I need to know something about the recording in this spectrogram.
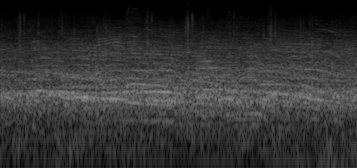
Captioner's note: crowd cheering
